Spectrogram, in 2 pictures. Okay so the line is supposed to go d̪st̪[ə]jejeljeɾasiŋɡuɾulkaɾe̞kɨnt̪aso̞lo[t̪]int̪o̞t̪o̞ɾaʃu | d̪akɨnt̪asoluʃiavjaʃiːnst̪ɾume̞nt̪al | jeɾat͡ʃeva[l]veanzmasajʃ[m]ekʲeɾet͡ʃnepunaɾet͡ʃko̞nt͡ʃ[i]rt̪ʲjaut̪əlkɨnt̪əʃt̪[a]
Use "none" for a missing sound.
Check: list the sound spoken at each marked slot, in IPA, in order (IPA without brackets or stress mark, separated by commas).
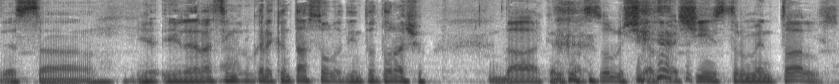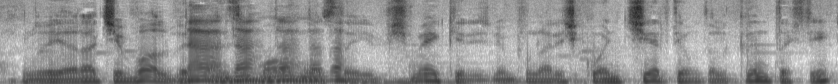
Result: a, d̪, l, m, e, i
